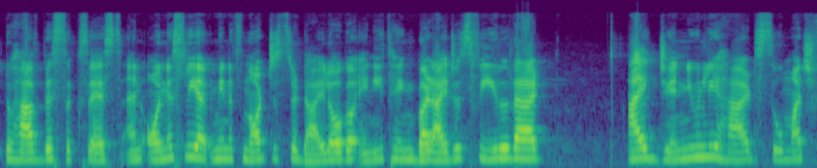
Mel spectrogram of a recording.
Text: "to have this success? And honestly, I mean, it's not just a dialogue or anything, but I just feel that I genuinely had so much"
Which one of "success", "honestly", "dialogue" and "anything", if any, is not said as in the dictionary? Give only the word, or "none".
anything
